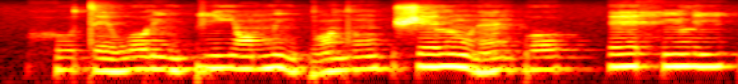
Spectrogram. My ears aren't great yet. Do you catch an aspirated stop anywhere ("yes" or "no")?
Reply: no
